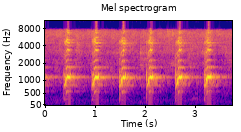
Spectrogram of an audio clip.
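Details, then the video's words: A White-breasted Waterhen gives a harsh, nasal, honking note, repeated steadily almost twice a second, with no other sounds. "TIẾNG QUỐC KÊU"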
